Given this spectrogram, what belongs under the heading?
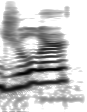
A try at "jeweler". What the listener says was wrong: Jeweler. 2 syllables. jeweler.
